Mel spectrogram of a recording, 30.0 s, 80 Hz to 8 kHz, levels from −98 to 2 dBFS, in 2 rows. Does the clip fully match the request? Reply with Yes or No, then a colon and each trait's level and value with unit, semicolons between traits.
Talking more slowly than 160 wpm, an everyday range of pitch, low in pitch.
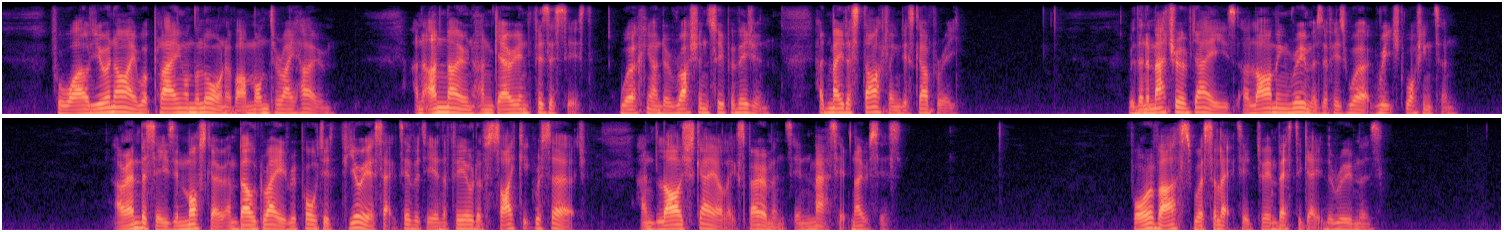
Yes: average, 140 wpm; average, 3.7 semitones; low, 105 Hz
